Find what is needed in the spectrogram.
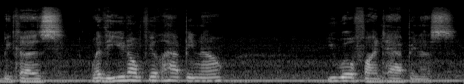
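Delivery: normal talking voice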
